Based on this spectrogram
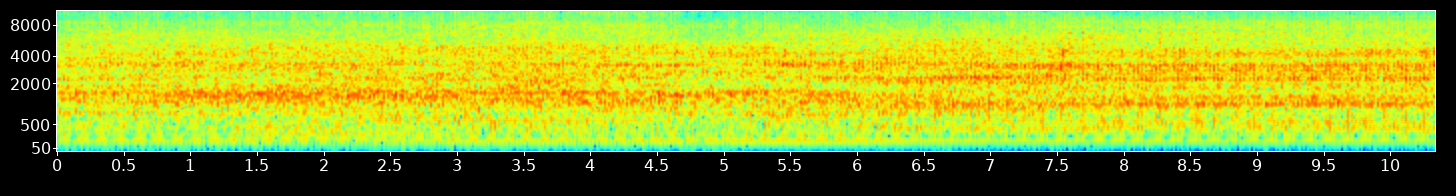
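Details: Honda generator, cold start after sitting unused about three months: loud, even hum at constant speed with a steady low drone and no misses or knocks; normal idle.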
